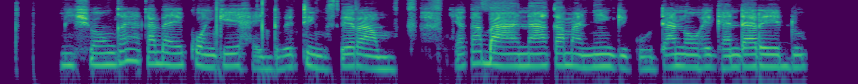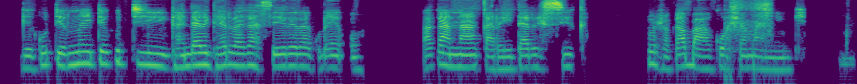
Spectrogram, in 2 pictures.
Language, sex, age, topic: Ndau, female, 18-24, health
